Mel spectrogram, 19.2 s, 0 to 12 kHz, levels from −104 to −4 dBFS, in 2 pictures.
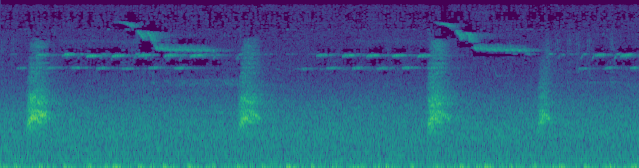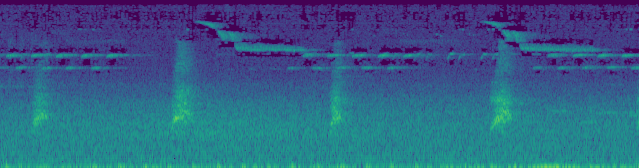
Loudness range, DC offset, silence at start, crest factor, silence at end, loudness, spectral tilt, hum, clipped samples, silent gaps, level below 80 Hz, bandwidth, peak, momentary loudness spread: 3 LU; under 0.1%; 0 s; 22 dB; 0 s; -41 LUFS; -3 dB/octave; none; under 0.1%; none; -50 dBFS; 11.5 kHz; -18 dBFS; 12 LU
